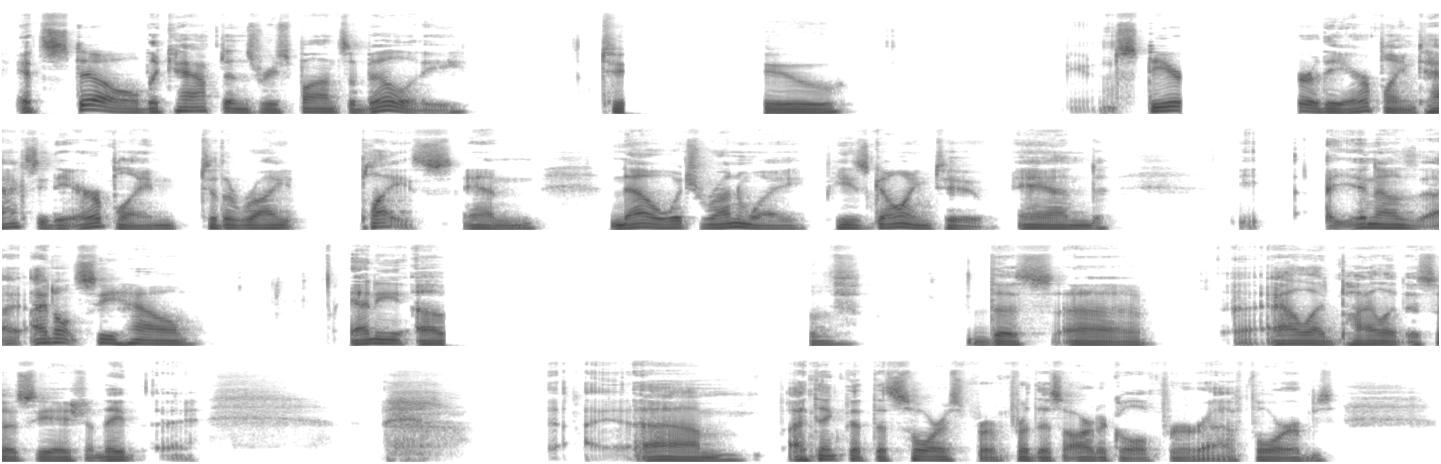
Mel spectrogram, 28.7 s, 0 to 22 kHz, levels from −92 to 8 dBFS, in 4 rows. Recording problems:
audio cutting out; at 3 s for 0.5 s, at 6 s for 0.5 s and at 17 s for 2 s

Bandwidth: 14.5 kHz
